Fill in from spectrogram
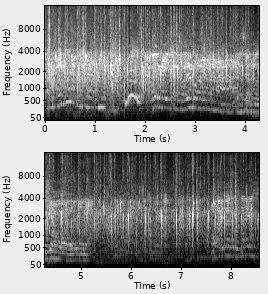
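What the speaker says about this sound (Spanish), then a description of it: "un fuerte aplauso para la compañía teatral de improvisación Improimpar" Audience applause for an improv theatre company at a science-themed improv show, a steady clapping crowd heard under a voice speaking loudly over it, the clapping becoming sparser toward the end.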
